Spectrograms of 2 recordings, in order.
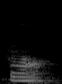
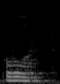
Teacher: yang ro tafhim itu akan dibaca dengan tebal ya. Saat pengucapannya memenuhi rongga mulut.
